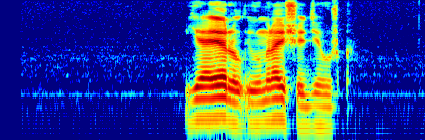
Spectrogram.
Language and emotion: Russian, neutral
